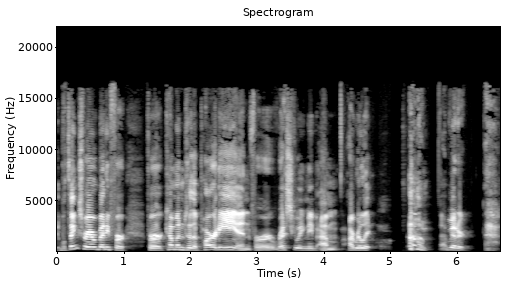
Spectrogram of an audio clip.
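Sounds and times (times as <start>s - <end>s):
speech: 0.0s - 6.6s
harsh gravelly throat clearing and coughing: 5.2s - 5.7s, 6.4s - 6.6s.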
